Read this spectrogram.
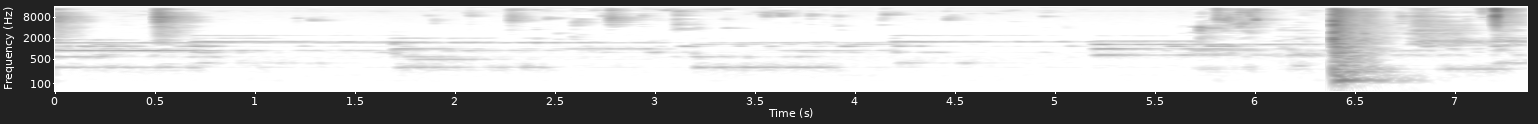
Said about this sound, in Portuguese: Faz a pergunta eu vou beber um pouquinho d'água.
